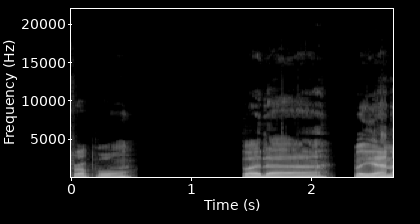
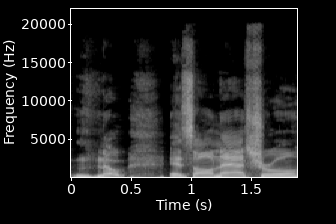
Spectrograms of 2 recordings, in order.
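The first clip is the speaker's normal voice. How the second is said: drawn-out, higher-pitched denial; emphatic denial; 7 semitones higher than usual. Acted. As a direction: stretch it out high and breezily deny it. Acted proud denial, drawn out.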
